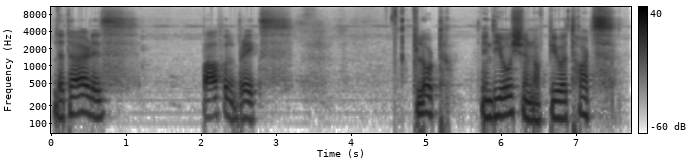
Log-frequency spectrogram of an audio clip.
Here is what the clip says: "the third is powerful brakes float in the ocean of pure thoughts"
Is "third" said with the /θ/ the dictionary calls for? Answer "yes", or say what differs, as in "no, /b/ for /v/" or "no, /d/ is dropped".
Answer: no, /t/ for /θ/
